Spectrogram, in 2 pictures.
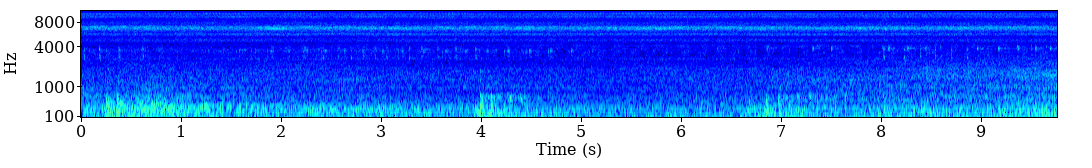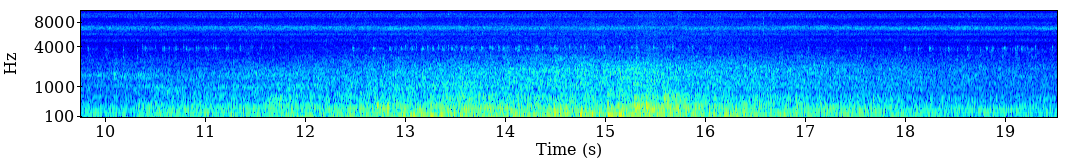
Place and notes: Austin, TX, USA - Under the Bridge
Recorded with a Maranrtz PMD661 and a pair of DPA 4060s
9 August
